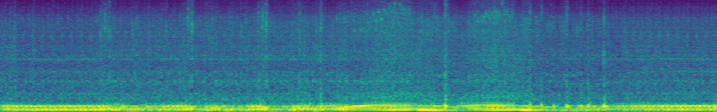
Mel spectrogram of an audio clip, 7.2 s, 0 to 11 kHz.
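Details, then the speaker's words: 1969 VW Bug air-cooled engine, freshly fitted 009/034 hybrid dual-advance distributor, idle just set: low loud idle that wavers and stumbles, running rough; engine needs a rebuild, and the owner suspects an air leak at the old intake manifold boots. "I think I've got it set to idle pretty well it's running rough the engine needs to rebuild but at least a refresh"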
